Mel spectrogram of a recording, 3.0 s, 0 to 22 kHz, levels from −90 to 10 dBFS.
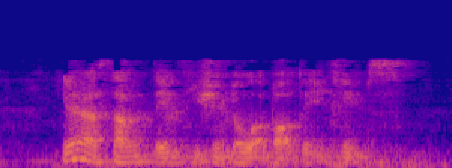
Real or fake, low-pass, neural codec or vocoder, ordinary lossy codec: fake; 7.2 kHz; codec, 16 kHz, 4.8 kbps, FACodec; MP3, 24 kbps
